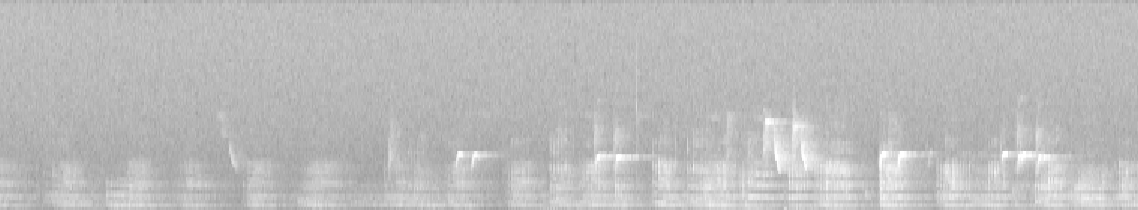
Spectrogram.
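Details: Fallow deer bucks in an autumn forest during the rut, in a herd that includes albino and melanistic animals. Rough, belching groans repeat in a rapid, uneven series, some overlapping. Short high whistles sound now and then in the background.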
